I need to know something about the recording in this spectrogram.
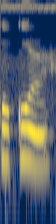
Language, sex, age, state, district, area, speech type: Assamese, female, 18-30, Assam, Sonitpur, rural, read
